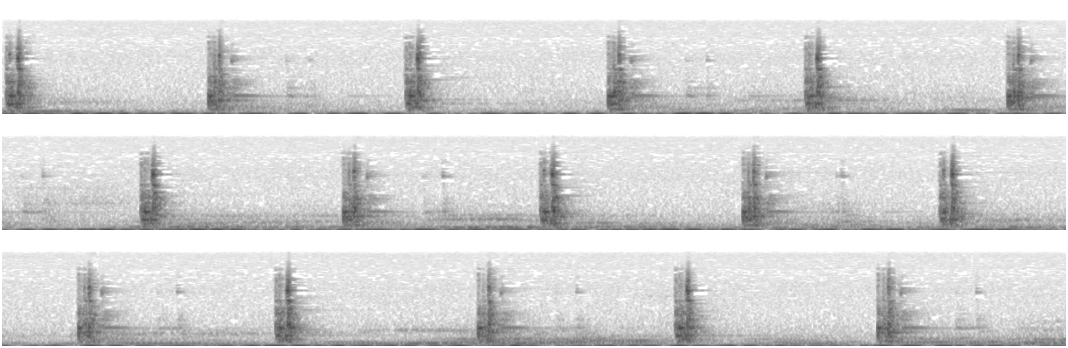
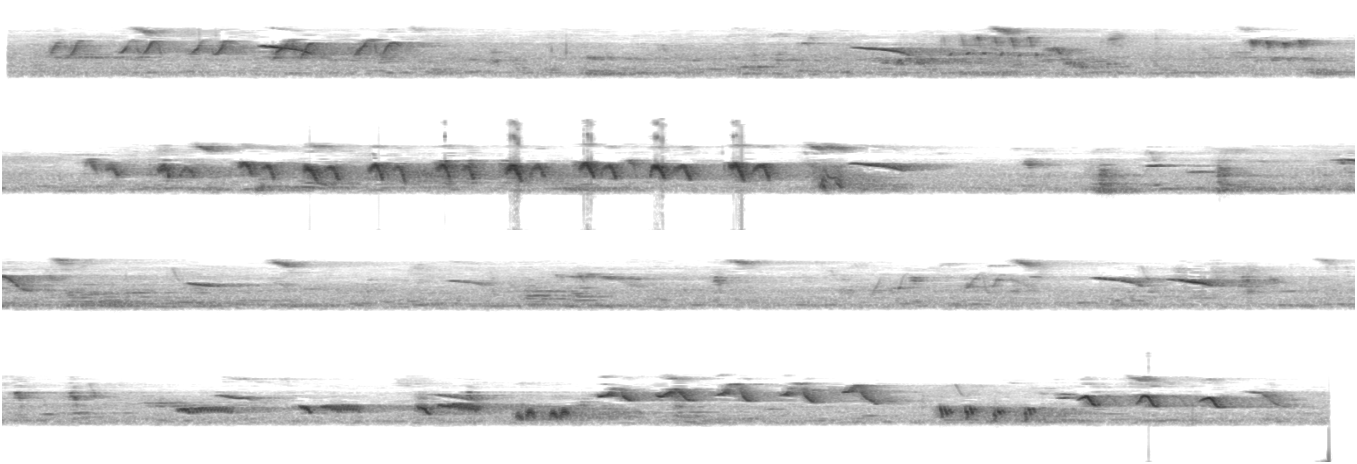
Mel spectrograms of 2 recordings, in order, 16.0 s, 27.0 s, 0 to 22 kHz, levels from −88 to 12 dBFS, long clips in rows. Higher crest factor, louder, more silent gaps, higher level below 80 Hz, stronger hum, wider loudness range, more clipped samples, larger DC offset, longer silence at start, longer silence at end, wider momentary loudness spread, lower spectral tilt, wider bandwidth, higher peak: first, 26 dB vs 20 dB; second, -26 LUFS vs -14 LUFS; neither; first, -48 dBFS vs -76 dBFS; neither; second, 2 LU vs 19 LU; neither; neither; second, 0 s vs 0.25 s; second, 0 s vs 0.3 s; about the same, 24 LU vs 24 LU; first, -4.5 dB/octave vs 7 dB/octave; first, 11.5 kHz vs 9.4 kHz; about the same, -2 dBFS vs 0 dBFS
